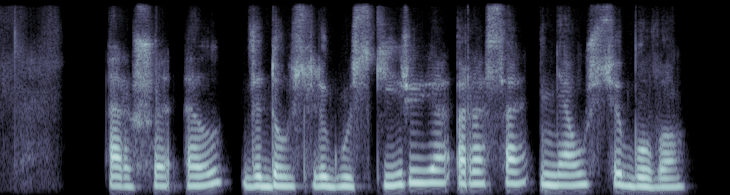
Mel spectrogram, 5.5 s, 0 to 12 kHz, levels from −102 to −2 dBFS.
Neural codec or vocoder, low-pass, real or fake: none; 10.8 kHz; real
